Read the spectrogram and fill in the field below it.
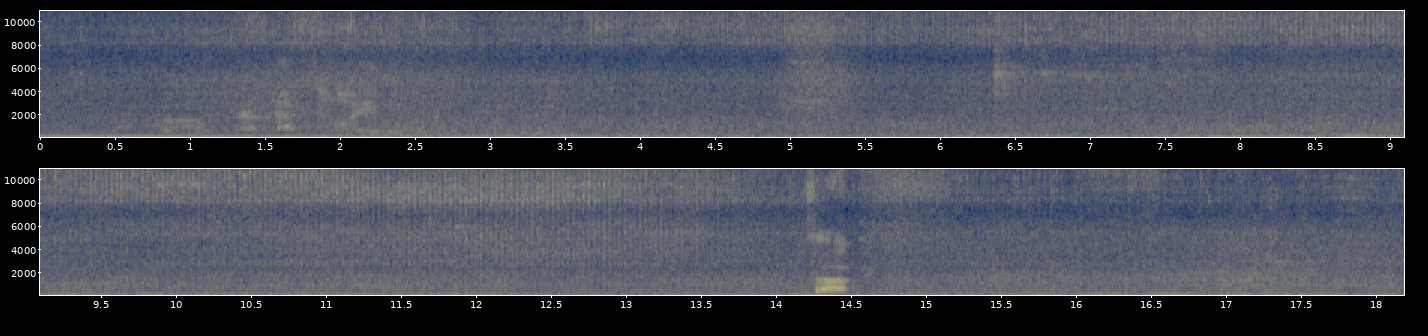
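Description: Bicycle tyres roll over pavement.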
